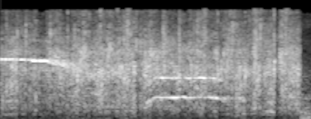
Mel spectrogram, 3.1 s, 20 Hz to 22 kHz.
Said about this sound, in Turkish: İleri yaş risk grubundaki doktor virüsü 25 günlük tedavi sonrasında yendi. Alkışlar eşliğinde taburcu edildi.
